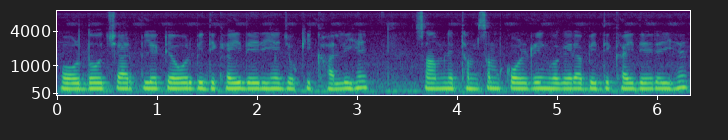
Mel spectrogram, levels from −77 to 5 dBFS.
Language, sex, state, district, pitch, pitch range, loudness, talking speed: Hindi, male, Rajasthan, Bikaner, 155 Hz, 155-160 Hz, -15 LUFS, 225 wpm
